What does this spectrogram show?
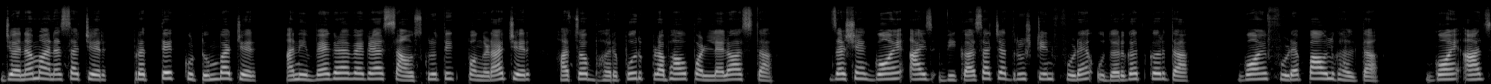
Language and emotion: Goan Konkani, neutral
